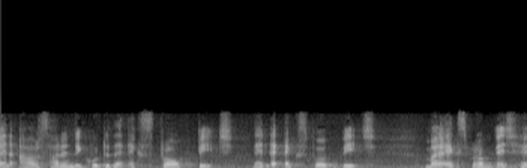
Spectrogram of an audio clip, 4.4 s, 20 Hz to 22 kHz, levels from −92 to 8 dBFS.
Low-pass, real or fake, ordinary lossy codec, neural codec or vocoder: 7.2 kHz; fake; Opus, 64 kbps; codec, 16 kHz, 0.8 kbps, ZipCodec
